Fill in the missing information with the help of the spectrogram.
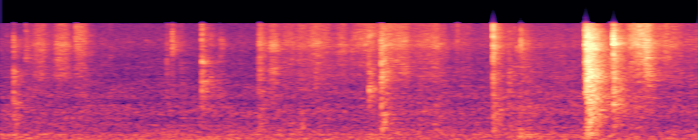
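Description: Pressure washer hose and quick-connect fitting being handled: the hose rubbing and scraping, with a few light clicks of the fitting and a louder cluster of clicks near the end.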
